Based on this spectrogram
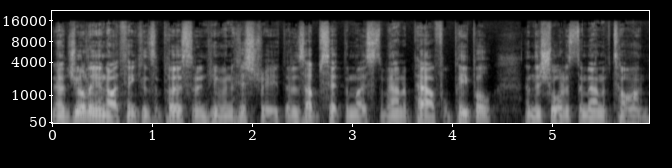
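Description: On a very clean recording with a silent background, a man with an Australian accent speaks very fast at a fairly low pitch with ordinary pitch variation. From Queensland, Australia. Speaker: peace activist. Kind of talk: audience contribution. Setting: tv studio with audience.

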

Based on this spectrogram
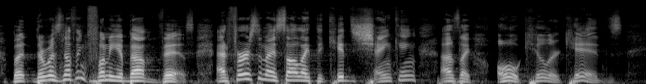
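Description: A man's voice with vocal fry and lively intonation at a moderate pace, in a very clean recording with a silent background. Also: fairly high pitch for a man. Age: 40s. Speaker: podcast host. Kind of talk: casual chat. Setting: live show with audience.

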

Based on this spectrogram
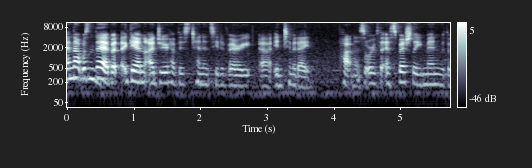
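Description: With an Australian accent and ordinary pitch variation, a woman speaks over noticeable background noise. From Australia, Brisbane. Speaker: sex and pleasure coach. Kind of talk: casual interview.

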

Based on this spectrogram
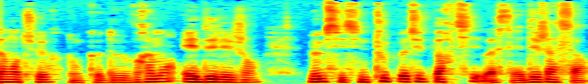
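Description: On a very clean recording with a silent background, a man speaks at a fairly quick pace in a dark, mellow tone with fairly even intonation. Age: 20s. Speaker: podcast host. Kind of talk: casual monologue. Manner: halting, many fillers.

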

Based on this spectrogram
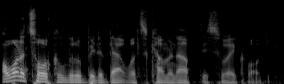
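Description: A man talks very fast with an Australian accent and lively intonation. The recording is very clean, with a silent background. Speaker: football radio host. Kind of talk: casual chat.

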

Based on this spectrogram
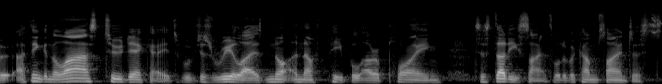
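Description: Someone with an Australian accent talks at a very fast pace in a very clean recording with a silent background. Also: man. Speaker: stand-up mathematician. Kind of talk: casual interview. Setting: studio.

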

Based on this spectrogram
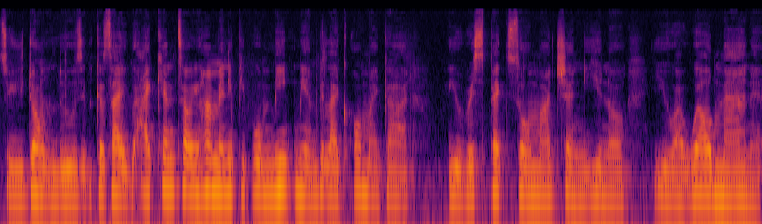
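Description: With a Ghanaian accent, a woman speaks at a fairly low pitch in a dark, mellow tone with monotone, flat intonation. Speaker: immigrant sharing life story. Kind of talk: oral history interview.

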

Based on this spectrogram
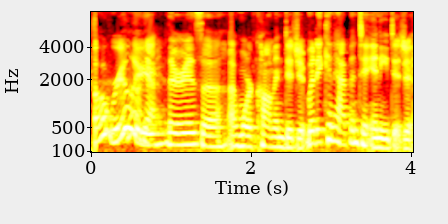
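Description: With an American accent and lively intonation, a woman talks at a very fast pace and medium pitch, with audible room echo and noticeable background noise. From Texas, Texas City. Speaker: hand surgeon. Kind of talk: medical radio interview. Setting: studio.

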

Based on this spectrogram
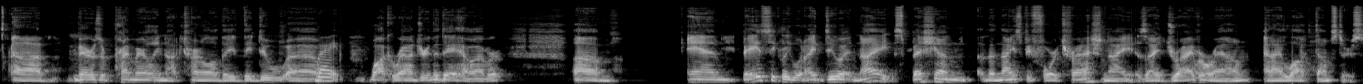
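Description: A man with an American accent talks at a moderate pace and a fairly low pitch, with ordinary pitch variation. His loudness stays very even. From Southern California (Orange County). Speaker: town wildlife manager, former game warden. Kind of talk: interview. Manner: halting.

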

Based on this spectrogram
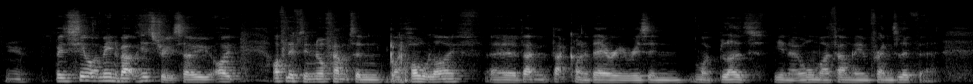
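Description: A man speaks in a British accent at a medium pitch, with ordinary pitch variation. Noticeable background noise can be heard. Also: fairly quick pace. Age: 30s. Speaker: podcast host. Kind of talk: casual chat. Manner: animated, jokey.

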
